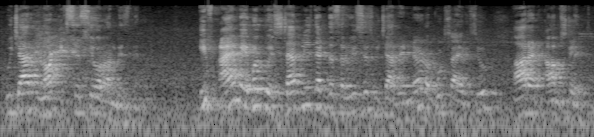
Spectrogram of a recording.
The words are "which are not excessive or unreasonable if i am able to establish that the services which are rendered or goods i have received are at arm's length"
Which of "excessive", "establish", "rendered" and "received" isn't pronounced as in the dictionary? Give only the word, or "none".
received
